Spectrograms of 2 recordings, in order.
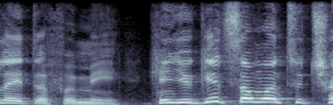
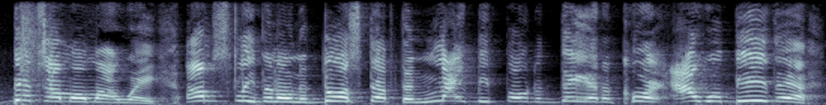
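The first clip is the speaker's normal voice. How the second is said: defiant rant; 7 semitones higher than usual. Real, not acted.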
